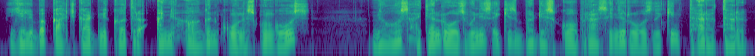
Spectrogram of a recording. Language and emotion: Kashmiri, fearful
